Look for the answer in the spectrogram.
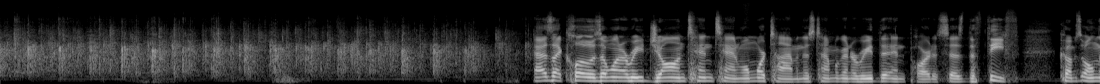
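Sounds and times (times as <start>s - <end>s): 
audience hand clap of praise: 0.0s - 5.8s
speech: 5.3s - 11.0s.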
